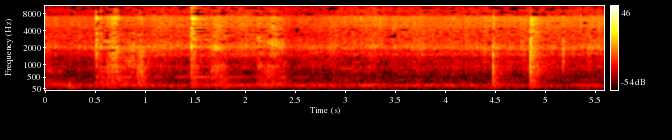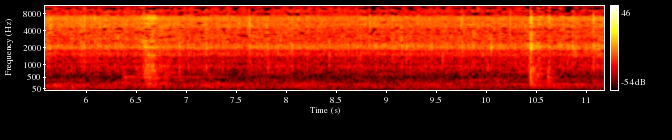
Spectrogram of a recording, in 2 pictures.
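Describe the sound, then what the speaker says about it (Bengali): An egg sizzles steadily in a hot pan for egg Maggi noodles, with a few sharp clinks and scrapes of a utensil stirring it. "এটাকে কিছুক্ষণ আমি একটু ভাজা ভাজা করে নেব।"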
